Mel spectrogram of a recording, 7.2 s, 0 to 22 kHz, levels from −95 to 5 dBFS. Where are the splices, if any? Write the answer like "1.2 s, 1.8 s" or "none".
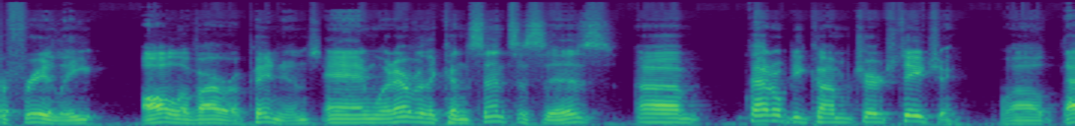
5.2 s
